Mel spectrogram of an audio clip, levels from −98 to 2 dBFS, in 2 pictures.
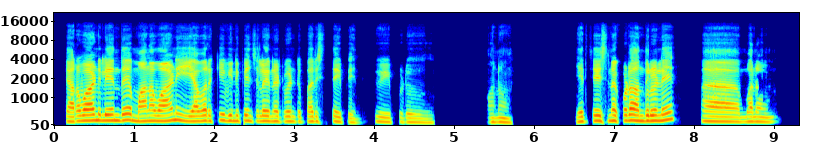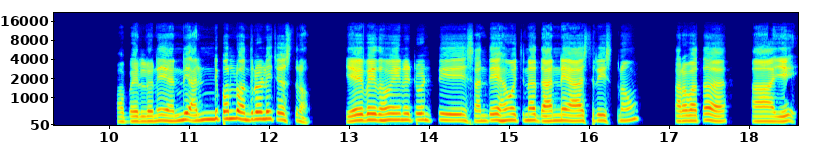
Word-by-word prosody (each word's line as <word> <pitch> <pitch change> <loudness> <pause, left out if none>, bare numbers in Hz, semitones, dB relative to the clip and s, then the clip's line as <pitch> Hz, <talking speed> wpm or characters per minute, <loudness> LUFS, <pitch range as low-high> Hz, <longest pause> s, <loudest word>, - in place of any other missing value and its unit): చరవాణి 195 +5 +4
లేనిదే 200 +1 +3 0.2
మన 175 +1 +2
వాణి 190 +4 +3 0.2
ఎవరికీ 185 +3 -1
వినిపించలేనటువంటి 175 -2 -2
పరిస్థితయిపోయింది. 150 -6 -6 0.2
వి 155 - -3
ఇప్పుడూ 145 +1 -9 1.0
మనం 145 0 -4 0.9
ఏది 160 -1 -2
చేసినా 185 +1 +2
కూడా 200 - +5
అందులోనే. 190 +3 +3 0.5
ఆహ్, 165 -2 +2
మనం 160 -1 -2 1.3
మొబైల్‌లోనే 170 +3 -1
అన్ని, 200 +6 +1
అన్ని 235 +6 +1
పనులు 265 +1 +3
అందులోనే 245 +3 +2
చేస్తున్నాం. 185 - -3 0.6
ఏ - - +6
విధమైనటువంటీ 220 0 +1 0.4
సందేహవొచ్చినా 200 +2 0
దాన్నే 195 +3 +2
ఆశ్రయిస్తున్నాం. 195 +1 -3 0.6
తరువాతా 185 +4 +1 0.6
ఆహ్, 170 -1 +2
ఏ - - +2
185 Hz, 95 wpm, -23 LUFS, 170-205 Hz, 1.3 s, ఏ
